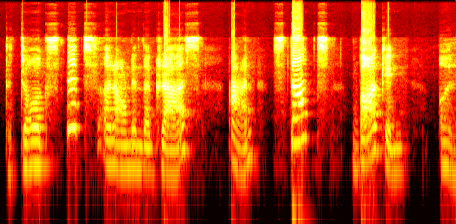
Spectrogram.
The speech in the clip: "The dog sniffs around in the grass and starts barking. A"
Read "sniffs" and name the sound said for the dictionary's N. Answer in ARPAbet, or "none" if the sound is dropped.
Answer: L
